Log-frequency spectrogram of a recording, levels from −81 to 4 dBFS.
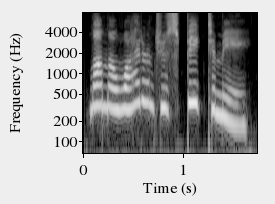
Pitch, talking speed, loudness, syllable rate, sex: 295 Hz, 240 wpm, -15 LUFS, 4.9 syllables/s, female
